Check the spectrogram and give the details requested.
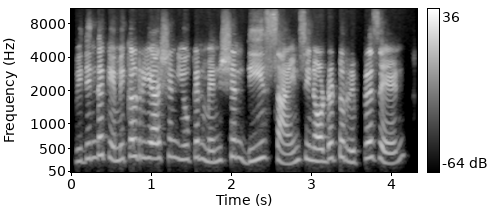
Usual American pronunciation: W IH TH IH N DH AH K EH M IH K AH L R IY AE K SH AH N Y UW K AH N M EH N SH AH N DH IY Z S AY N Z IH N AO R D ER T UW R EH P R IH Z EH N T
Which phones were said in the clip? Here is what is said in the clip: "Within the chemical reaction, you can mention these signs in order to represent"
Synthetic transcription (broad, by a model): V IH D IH N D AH K EH M IH K AH L R IY AE K SH AH N Y UW K AH N M EH N SH AH N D IY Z S AY N S IH N AO R D ER T UW R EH P R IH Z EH N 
